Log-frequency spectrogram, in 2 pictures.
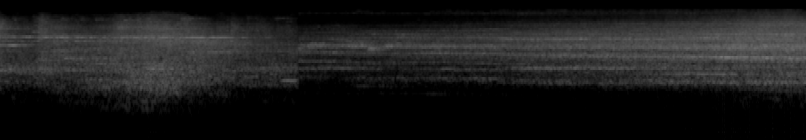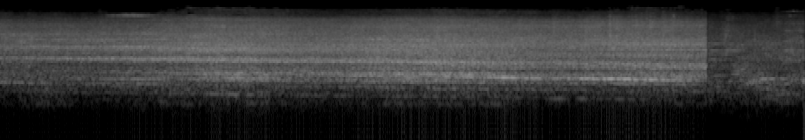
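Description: An electric commuter train on the Joban Line running alongside the platform. Its motor whine slowly falls in pitch as it grows louder, which is typical of a train braking into the station. The sound cuts off suddenly near the end.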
